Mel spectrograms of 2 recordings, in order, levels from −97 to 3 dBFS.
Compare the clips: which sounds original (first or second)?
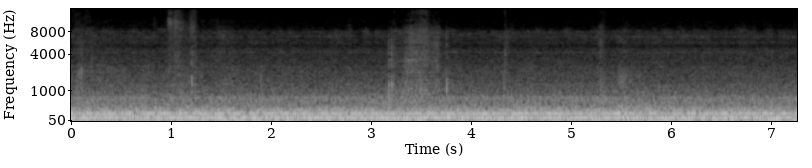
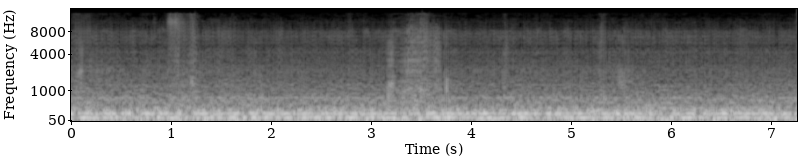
first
